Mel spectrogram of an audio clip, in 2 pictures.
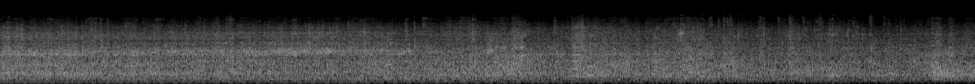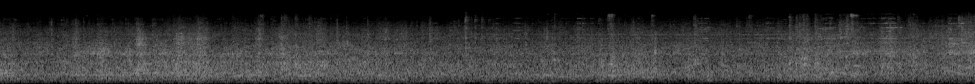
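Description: Freight train of boxcars, gondolas and covered hoppers rolling past close by: a steady rumble of steel wheels on the rails with irregular clicks and clacks as the wheels pass over rail joints.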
